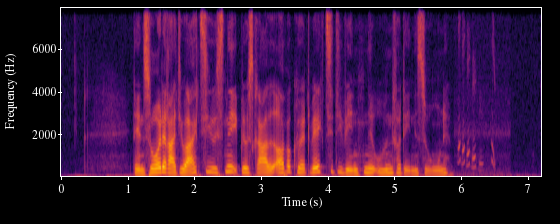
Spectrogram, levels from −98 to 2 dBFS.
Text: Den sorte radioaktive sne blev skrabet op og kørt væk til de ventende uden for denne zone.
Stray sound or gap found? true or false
true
